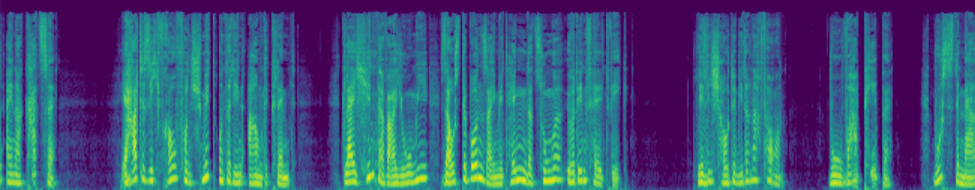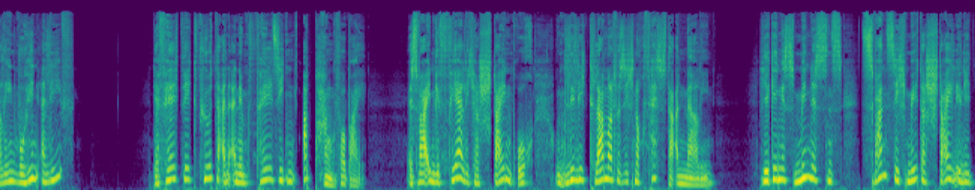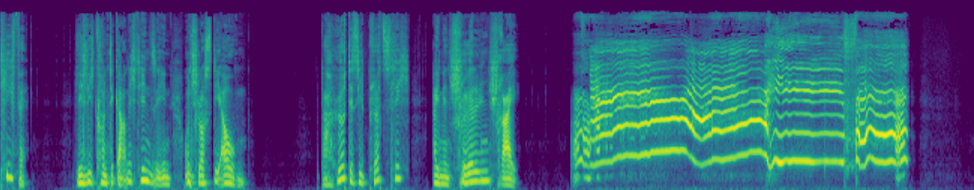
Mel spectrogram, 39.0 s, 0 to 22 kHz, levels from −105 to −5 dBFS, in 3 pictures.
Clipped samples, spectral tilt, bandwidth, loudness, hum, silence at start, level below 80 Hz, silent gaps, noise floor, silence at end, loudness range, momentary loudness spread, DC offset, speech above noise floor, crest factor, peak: under 0.1%; -4.5 dB/octave; 17 kHz; -16 LUFS; none; 0 s; -54 dBFS; none; -89 dBFS; 0.9 s; 13 LU; 17 LU; under 0.1%; 70 dB; 18 dB; -2 dBFS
